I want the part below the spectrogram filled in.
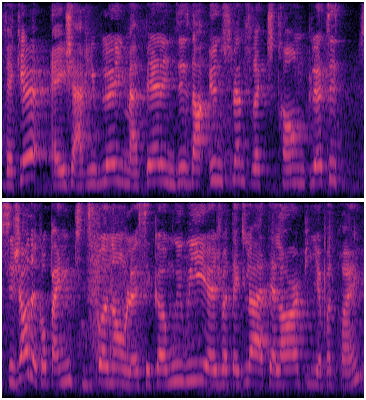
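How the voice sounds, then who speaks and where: Lively Québécois woman, fairly high voice. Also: fast, hardly any pauses, roomy sound, a little hiss or hum. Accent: Québécois French. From Quebec, Canada. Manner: lively storyteller, laughs often. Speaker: guest. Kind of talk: casual chat.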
